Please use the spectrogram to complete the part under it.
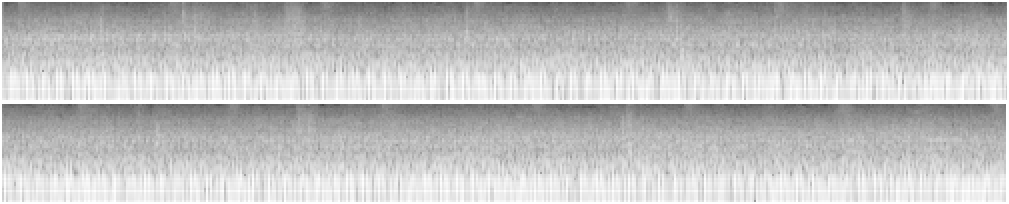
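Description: A scooter engine idles with a steady low rumble close by.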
